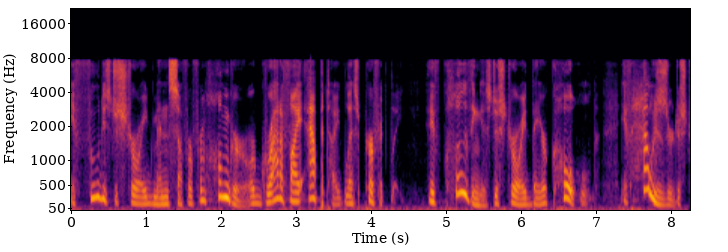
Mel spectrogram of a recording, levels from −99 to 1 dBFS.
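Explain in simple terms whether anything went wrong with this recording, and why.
Listening to the speech, nothing stood out as having gone wrong with the audio.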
